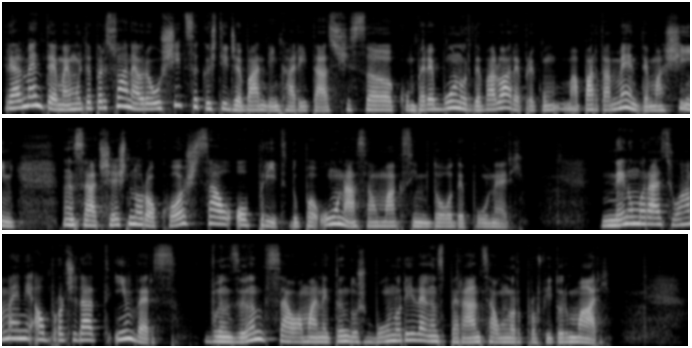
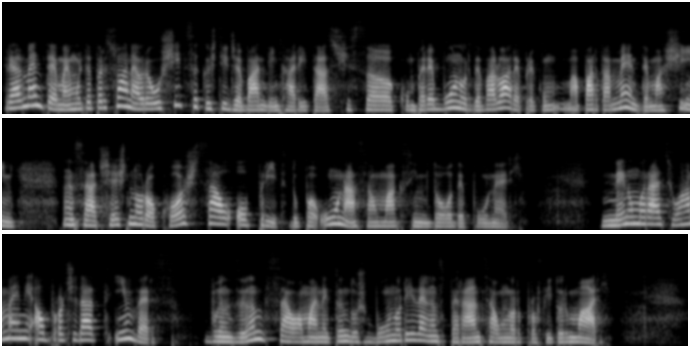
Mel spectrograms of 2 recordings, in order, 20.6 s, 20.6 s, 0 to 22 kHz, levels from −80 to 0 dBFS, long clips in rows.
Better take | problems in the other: first | muffled; very; fading above 2.5 kHz

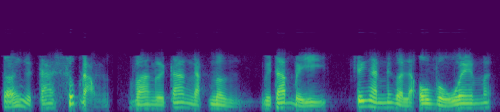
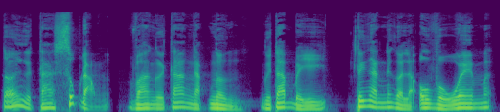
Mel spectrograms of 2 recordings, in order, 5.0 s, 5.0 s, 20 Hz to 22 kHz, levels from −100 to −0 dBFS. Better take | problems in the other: second | phone-call audio; poor line; nothing above 3.5 kHz

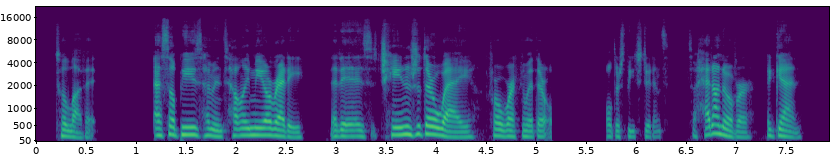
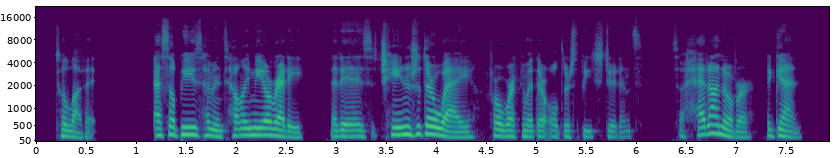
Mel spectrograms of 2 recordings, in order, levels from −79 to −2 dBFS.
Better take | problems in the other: second | audio freezing; at 5 s for 0.5 s

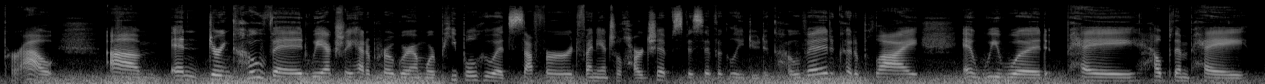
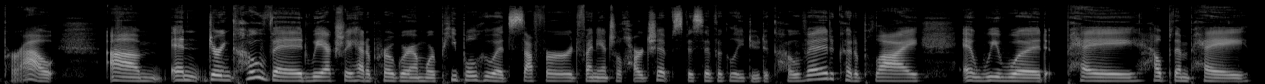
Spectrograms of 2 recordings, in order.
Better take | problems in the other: second | wind noise on the microphone; occasional gusts; 15 dB below the speech

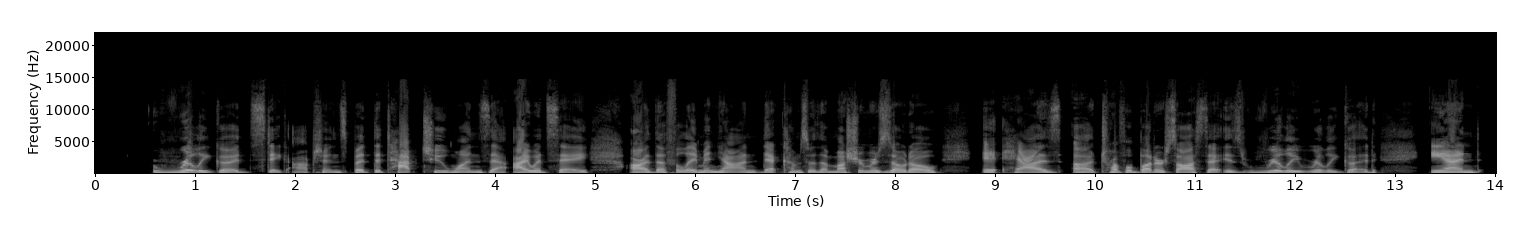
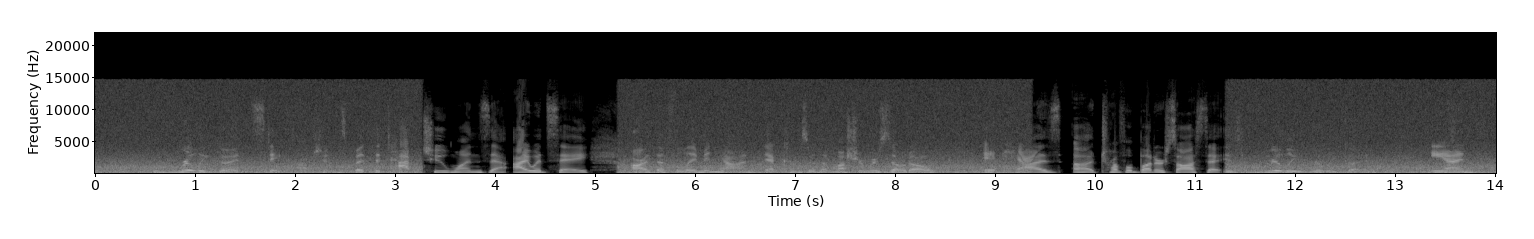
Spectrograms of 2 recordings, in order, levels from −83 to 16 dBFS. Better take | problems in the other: first | hiss; loud; until 3.5 s, from 5 to 9.5 s and from 11 s on; 3 dB below the speech

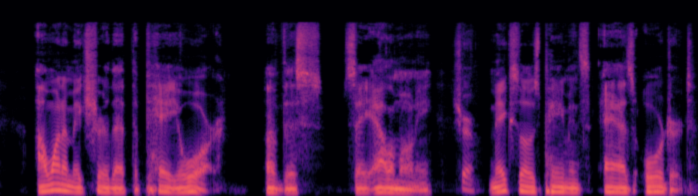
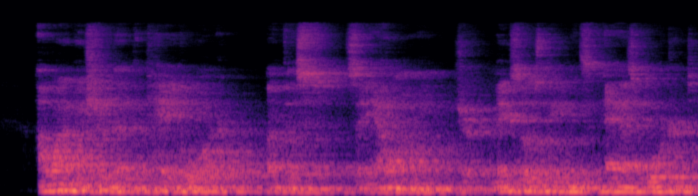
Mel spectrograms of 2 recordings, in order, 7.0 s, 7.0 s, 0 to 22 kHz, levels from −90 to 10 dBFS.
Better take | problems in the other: first | off-mic speech; far // room echo; strong; dies away in 2.2 s

